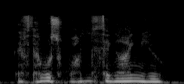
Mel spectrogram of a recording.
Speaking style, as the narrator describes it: he whispered, somehow finding the courage

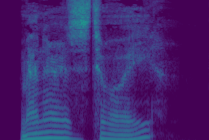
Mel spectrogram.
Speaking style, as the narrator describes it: Tuon drawled, like honey sliding out of a dish

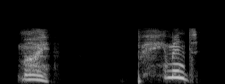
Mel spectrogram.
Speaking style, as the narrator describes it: Jeb gasped

